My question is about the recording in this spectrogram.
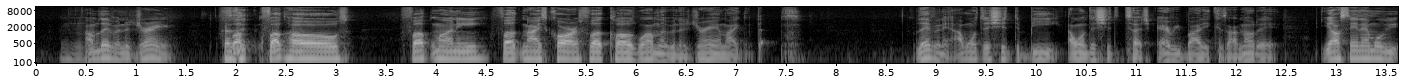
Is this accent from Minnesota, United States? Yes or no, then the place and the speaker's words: yes; Minnesota, United States; moved away; also born or lived in Cleveland, Ohio; I was raised in Minnesota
